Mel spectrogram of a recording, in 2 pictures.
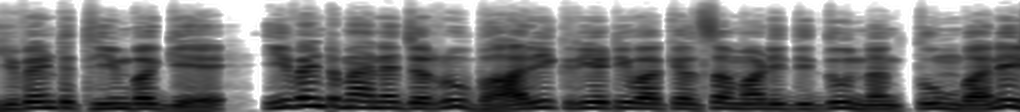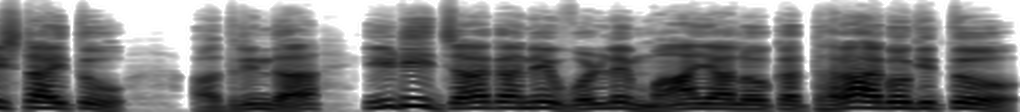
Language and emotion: Kannada, happy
